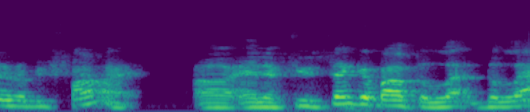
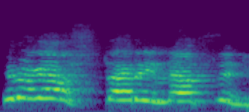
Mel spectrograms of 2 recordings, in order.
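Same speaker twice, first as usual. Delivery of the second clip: pitched way up and louder, fed up; exasperated rant; 12 semitones higher, 4 dB louder than usual. Real, not acted. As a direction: vent it like you've had enough of explaining. Ranting about racism being common sense.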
